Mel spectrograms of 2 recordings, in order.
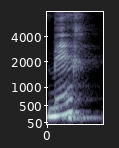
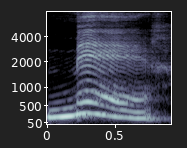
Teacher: se abre un poquito más la boca para sacar ese sonido de la eh grave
